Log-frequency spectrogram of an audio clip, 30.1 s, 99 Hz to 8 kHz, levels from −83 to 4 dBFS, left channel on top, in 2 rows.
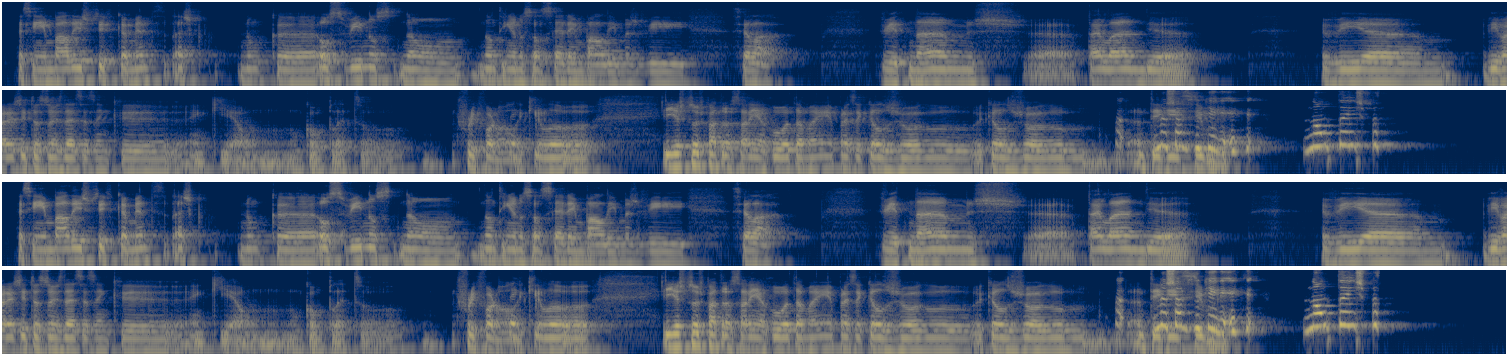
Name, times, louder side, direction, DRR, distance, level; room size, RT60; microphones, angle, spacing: voice 1, 0.2-1.9 2.4-7.8 8.3-8.5 8.8-11.9 13.2-14.5 14.8-27.3, right 1 dB, 35° right, 5 dB, 1.5 m, -30 dB
voice 2, 26.6-27.4 28.1-28.8, right 6 dB, 65° right, 18 dB, 0.5 m, -21 dB
28.5 x 19.0 x 2.4 m, 0.68 s
head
